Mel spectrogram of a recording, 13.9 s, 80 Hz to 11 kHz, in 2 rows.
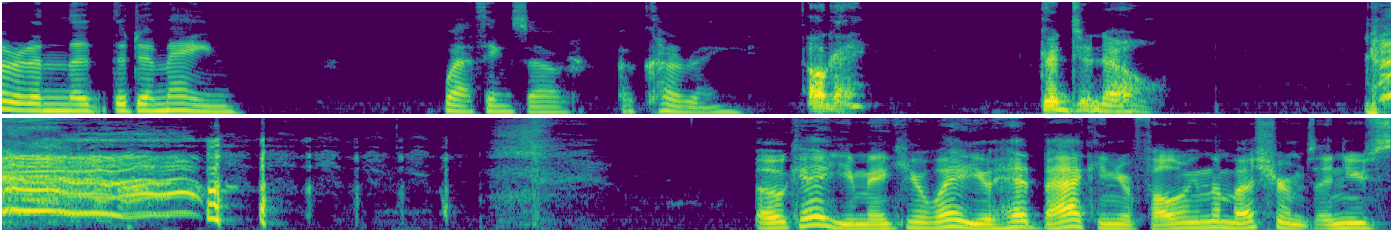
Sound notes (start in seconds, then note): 7.3 laughs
